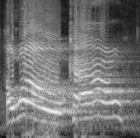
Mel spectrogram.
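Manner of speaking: high, loud cheery duck hello; Duck's greeting. A narrator's reading. Storyteller voicing Duck greeting Cow, high and loud. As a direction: call out brightly as Duck.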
